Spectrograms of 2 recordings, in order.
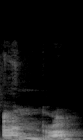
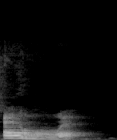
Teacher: vamos a ignorar el sonido de la nun y saltamos directamente a la lam o a la ra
